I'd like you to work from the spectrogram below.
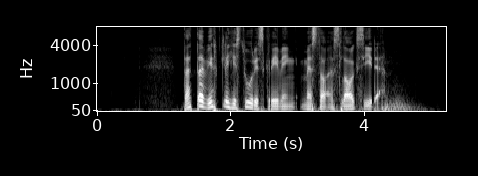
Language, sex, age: Norwegian, male, 30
